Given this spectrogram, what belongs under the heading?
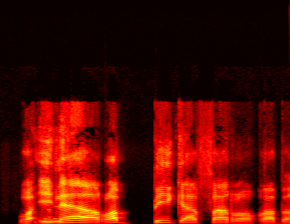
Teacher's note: হ্যাঁ, তবে বার উপরে যখন তাসদিদ এসছে, তাহলে বাটা রর সাথে যখন মিলে উচ্চারণ হবে তখন সাকিন হয়ে হবে, র বা যাবার রব। তাহলে সাকিন হওয়ার কারণে ওই বাটাকে কলকলা করতে হবে। ওয়া ইলা রাব্বিকা ফারগাব।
